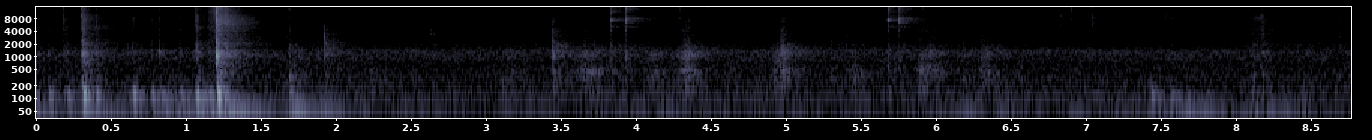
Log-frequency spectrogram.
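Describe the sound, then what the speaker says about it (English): Password being typed on a computer keyboard while logging into a new virtual machine: a few sharp keystrokes near the start, then faint scattered taps over a quiet room hum. "I'll type the same password."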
